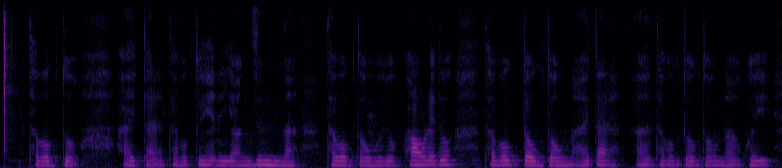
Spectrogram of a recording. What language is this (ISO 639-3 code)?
mni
